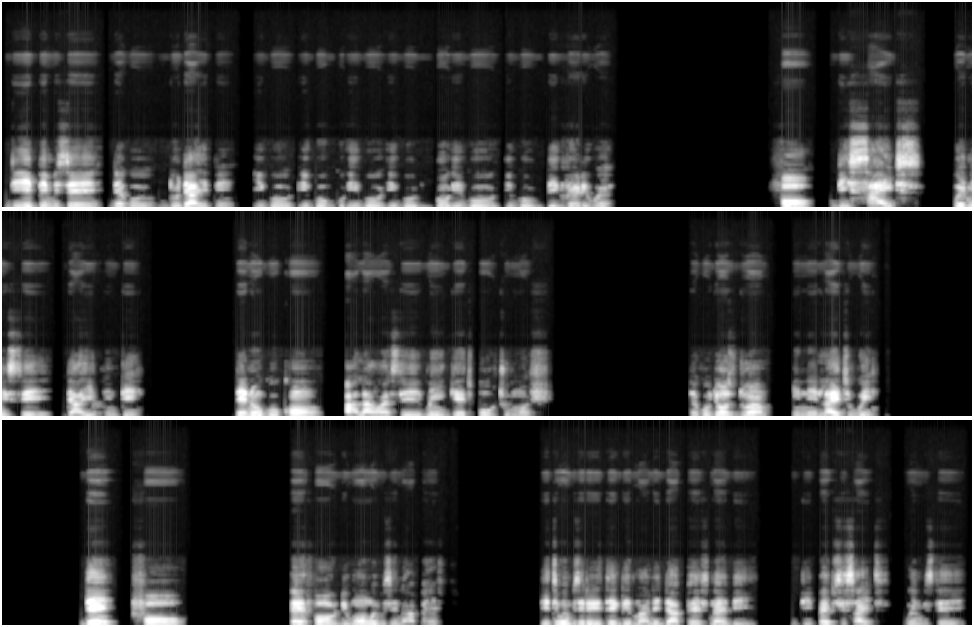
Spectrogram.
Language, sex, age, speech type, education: Nigerian Pidgin, male, 30-45, spontaneous, primary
